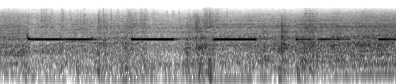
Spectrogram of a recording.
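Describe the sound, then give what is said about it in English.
Bulldozers rumble and grind as they scrape away tons of red earth on mountainsides where hundreds of trees were cut down. A steady, high-pitched reversing beep sounds repeatedly in long even tones over the heavy engine noise. No one speaks. “Bulldozers struggle to scrape away tons of red earth after hundreds of trees have been cut down from the sides of the mountains.”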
